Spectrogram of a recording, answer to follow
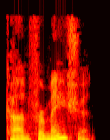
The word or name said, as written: confirmation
